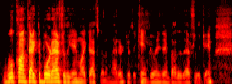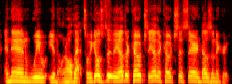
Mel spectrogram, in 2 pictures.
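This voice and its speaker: A man co-hosting a podcast, telling a story in a lively, emphatic way and acting out a heated argument. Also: a little high, fast, dry recording. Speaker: podcast co-host and youth baseball coach. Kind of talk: animated storytelling in casual chat.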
